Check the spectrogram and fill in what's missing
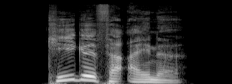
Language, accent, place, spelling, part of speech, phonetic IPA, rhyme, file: German, Germany, Berlin, Kegelvereine, noun, [ˈkeːɡl̩fɛɐ̯ˌʔaɪ̯nə], -eːɡl̩fɛɐ̯ʔaɪ̯nə, De-Kegelvereine.ogg
- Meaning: nominative/accusative/genitive plural of Kegelverein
